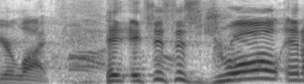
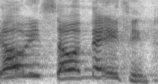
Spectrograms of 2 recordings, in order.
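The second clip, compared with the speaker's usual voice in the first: high, swooning mock gush; 10 semitones higher than usual. Smitten dater answering the pastor's question, gushing. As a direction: swoon over a new boyfriend in a much higher voice. Newly dating person gushes to pastor.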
